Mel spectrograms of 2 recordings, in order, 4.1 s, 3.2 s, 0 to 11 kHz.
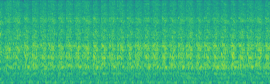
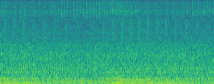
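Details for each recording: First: Toyota Tercel 3A-C engine just reinstalled, third start attempt after fuel lines were connected: flooded on choke, choke shut off and throttle given; rapid firing at high revs dips briefly then picks back up as it clears. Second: Toyota Tercel, reinstalled 3A-C engine, first start with coolant added, valves not yet adjusted. Catches and settles into an even idle with a light, busy top-end patter. Started really good, sounds healthy.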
